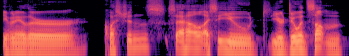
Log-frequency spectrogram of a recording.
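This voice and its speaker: A man's voice: mid-range voice, normal speed, darkish tone, clear, resonant tone, no room sound, clean studio sound. A man co-hosting a podcast, chatting casually and jokingly about geek culture. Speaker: podcast co-host.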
